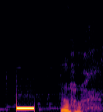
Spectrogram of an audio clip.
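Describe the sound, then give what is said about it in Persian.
A single steady electronic tone of a telephone call cut off after the credit ran out, lasting about a third of a second, is followed by a voice speaking. “متاسفانه چې د محبت جان تماس قطع شو او معلومېدل چې کرېډټ خلاص شول”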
